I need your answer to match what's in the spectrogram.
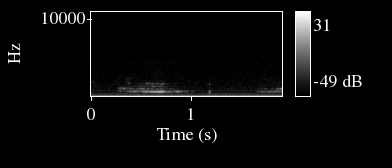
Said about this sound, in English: This is Hex. This is my our cat Hex singing his song.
